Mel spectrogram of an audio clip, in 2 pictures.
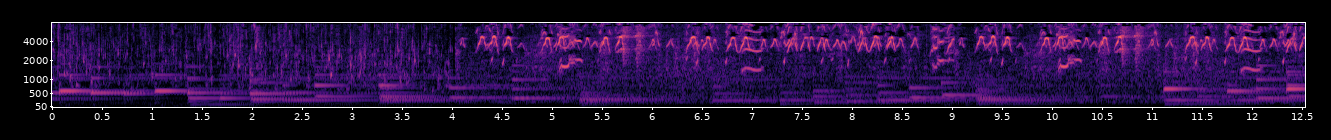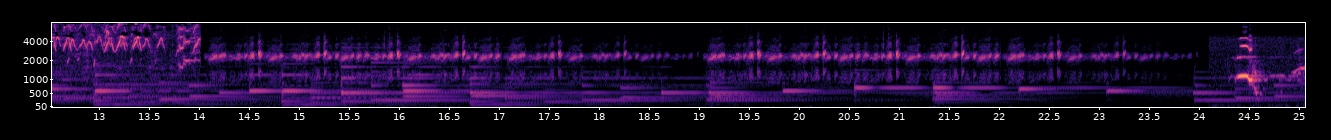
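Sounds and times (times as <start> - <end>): slow background music: 0.0 - 25.0
frog croaking trills: 2.0 - 25.0
loud gliding call: 24.2 - 25.0.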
